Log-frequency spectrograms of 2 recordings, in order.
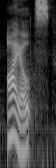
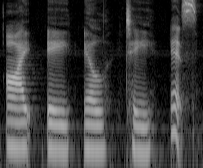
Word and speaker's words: IELTS: is called an acronym with an acronym we don't pronounce the individual letters we pronounce it as a word so we say IELTS not I al t f some other examples of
